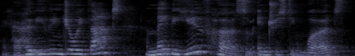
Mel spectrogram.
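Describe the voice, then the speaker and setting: Her mid-range, slightly mellow voice is very animated and moves at a normal speed as this British infant school teacher discusses a picture book with young children. She leans on key words and keeps checking in with tag questions, and the home-style recording sounds roomy and echoey.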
